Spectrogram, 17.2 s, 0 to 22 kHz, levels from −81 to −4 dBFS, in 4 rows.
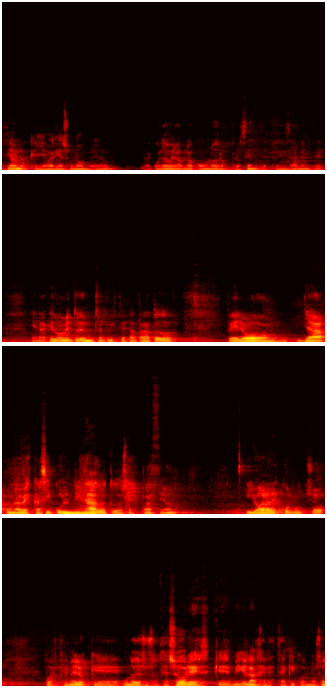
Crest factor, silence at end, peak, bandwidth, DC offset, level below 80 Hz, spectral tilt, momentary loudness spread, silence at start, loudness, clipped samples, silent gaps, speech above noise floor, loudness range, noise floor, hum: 22 dB; 0 s; -14 dBFS; 14.5 kHz; under 0.1%; -74 dBFS; -6 dB/octave; 18 LU; 0 s; -34 LUFS; under 0.1%; none; 23 dB; 12 LU; -57 dBFS; none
